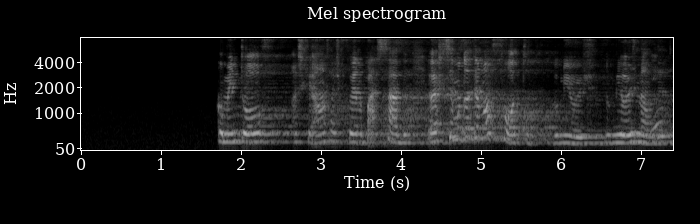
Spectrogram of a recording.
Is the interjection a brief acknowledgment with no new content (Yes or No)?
No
